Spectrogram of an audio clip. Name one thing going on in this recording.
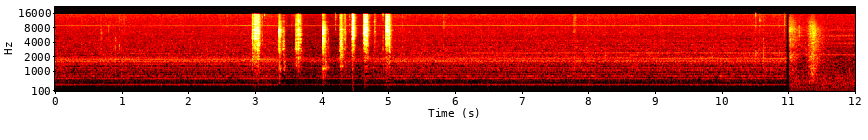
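Thick liquid pours softly into small dishes.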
